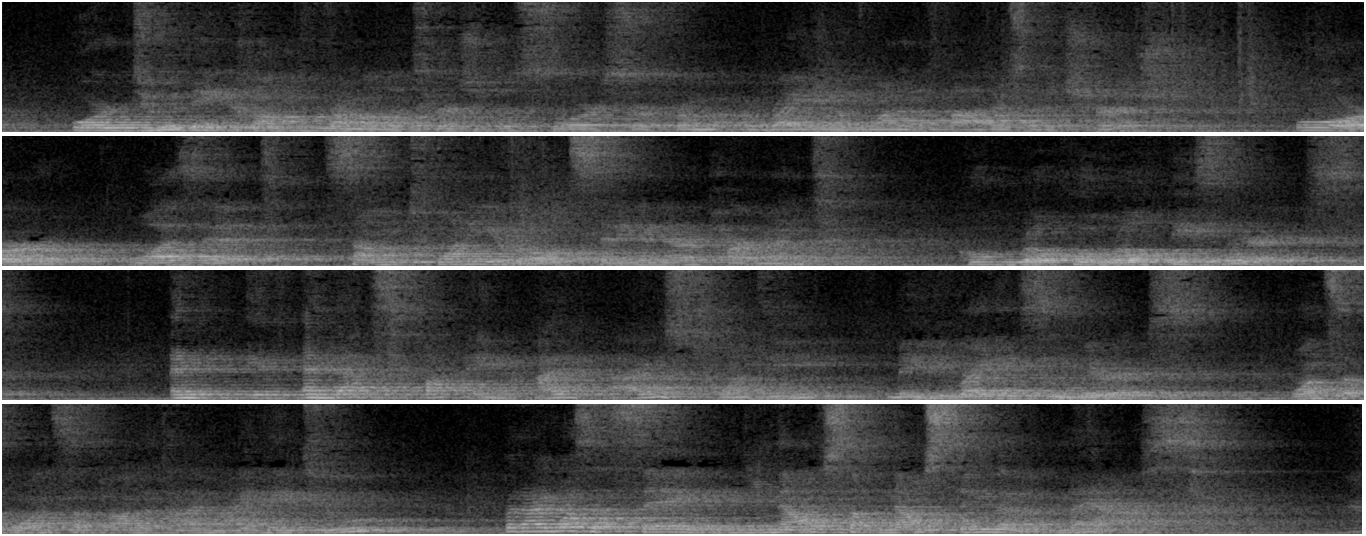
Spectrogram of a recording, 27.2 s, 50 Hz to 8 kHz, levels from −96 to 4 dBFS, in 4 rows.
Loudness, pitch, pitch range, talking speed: -34 LUFS, 150 Hz, 125-185 Hz, 145 wpm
